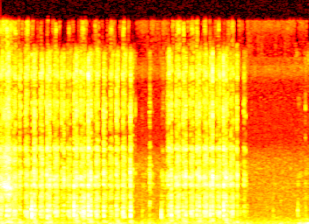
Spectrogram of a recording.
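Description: A pointed tip being ground by hand while making fire without tools: fast, repetitive rasping scratches, faint and close, with a brief pause partway through.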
